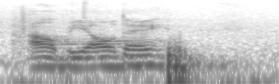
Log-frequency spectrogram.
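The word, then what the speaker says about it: Albayalde: that what was that if you uh remember the phrase I'll be here all day and drop it here I'll be all day you got it and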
